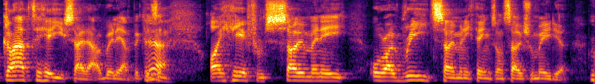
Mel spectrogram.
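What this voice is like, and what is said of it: Regional English accent. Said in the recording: “I'm a United fan. Can you not tell by the accent?”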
